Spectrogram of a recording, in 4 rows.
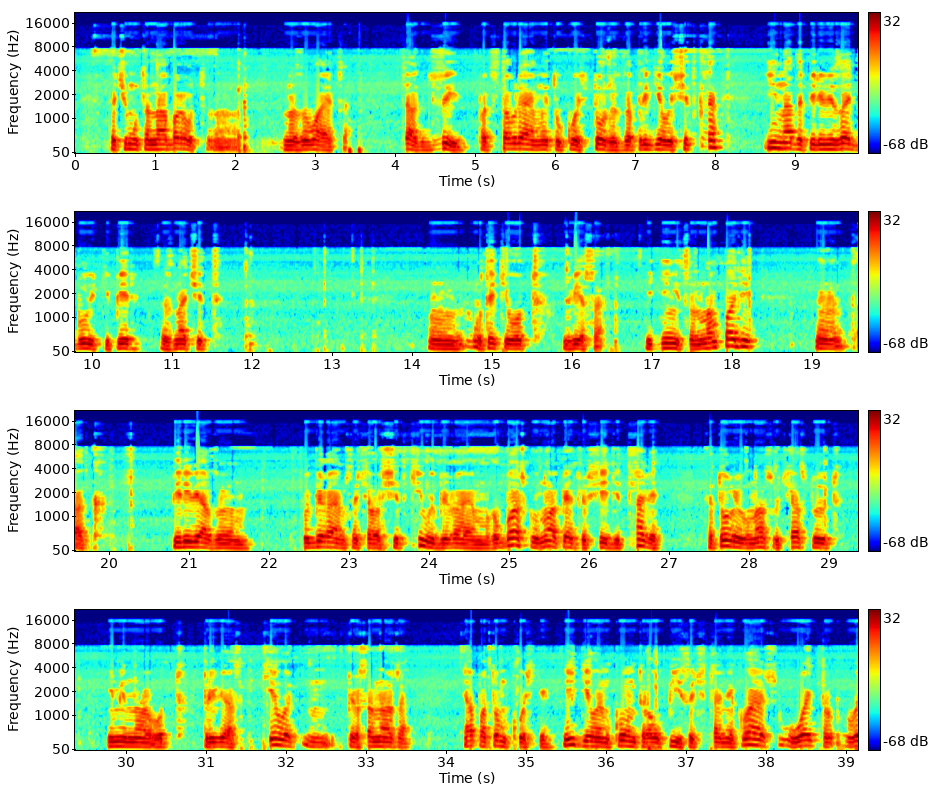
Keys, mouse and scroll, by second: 3.4 g, 6.5 click, 8.2-11.9 middle drag, 12.8 click, 15.2 middle click, 16.3 KP_1, 17.5 shift+middle click, 19.7 shift+middle click, 22.2 click, 23.9 shift+click, 25.3 shift+click, 27.9 shift+middle click, 31.4 shift+click, 36.4 ctrl+p.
